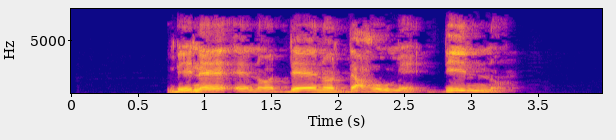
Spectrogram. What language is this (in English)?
Borgu Fulfulde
